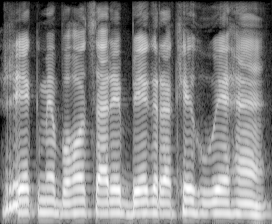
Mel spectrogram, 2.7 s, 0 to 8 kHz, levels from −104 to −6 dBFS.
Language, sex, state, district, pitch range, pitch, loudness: Hindi, male, Jharkhand, Garhwa, 145-160 Hz, 150 Hz, -13 LUFS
